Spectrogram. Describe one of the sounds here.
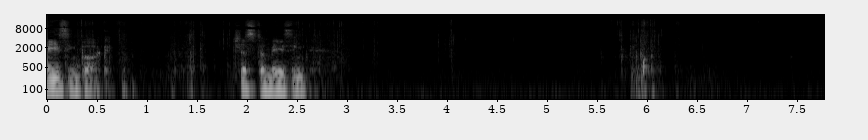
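Plastic wrapping crinkles as books are handled.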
